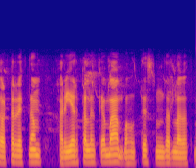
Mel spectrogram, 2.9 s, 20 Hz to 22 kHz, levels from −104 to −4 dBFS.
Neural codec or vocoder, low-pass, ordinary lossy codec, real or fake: none; none; none; real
